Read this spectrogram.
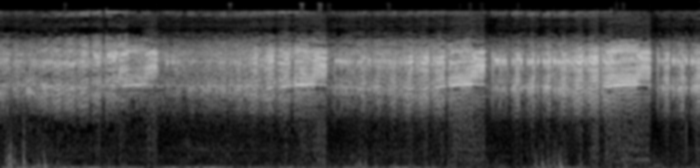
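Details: Loud cricket trilling in rapid pulsed bursts, high and rasping, broken by brief gaps about every second.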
